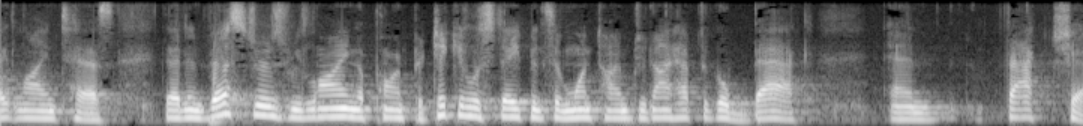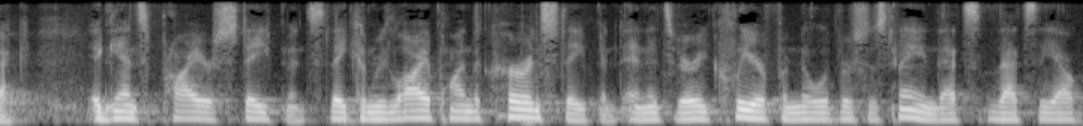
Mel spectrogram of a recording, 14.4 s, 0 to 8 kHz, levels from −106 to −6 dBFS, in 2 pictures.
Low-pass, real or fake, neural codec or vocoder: 7.2 kHz; real; none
